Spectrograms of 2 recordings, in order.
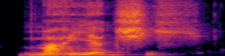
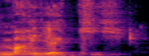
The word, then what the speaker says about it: mariachi: Et je vais vous préciser, c'est mariachi. Voilà.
